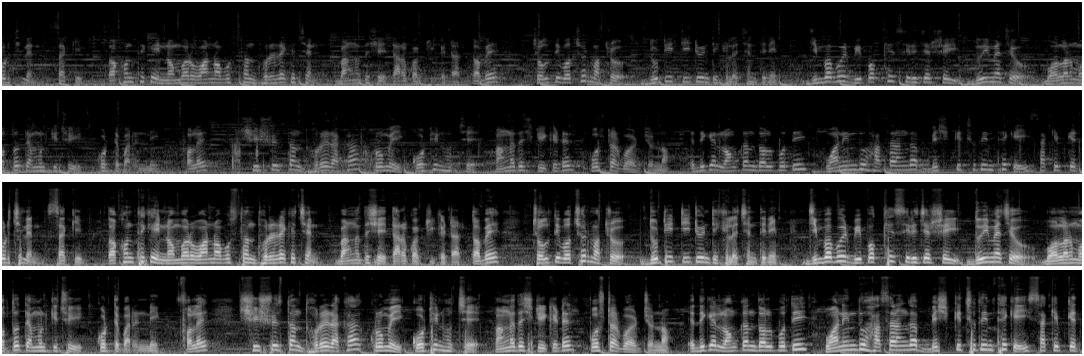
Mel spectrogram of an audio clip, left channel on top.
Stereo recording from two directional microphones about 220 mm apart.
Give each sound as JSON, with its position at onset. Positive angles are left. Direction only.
{"t": 0.0, "sound": "speech", "side_deg": -45}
